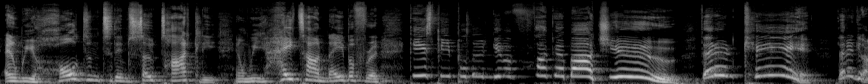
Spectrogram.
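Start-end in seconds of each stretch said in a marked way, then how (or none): 4.1-8.7 real high-pitched, drawn-out shout; impassioned angry shout. Real, not acted. Telling viewers politicians don't care about them, shouting angrily. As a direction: cry it out high and slow, outraged.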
